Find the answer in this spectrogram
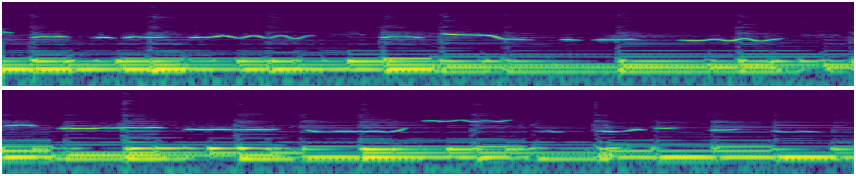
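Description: A person whistling a melody with wavering trills, rising to a higher phrase about two-thirds of the way through, over steady strummed chords on an Aloha ukulele.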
